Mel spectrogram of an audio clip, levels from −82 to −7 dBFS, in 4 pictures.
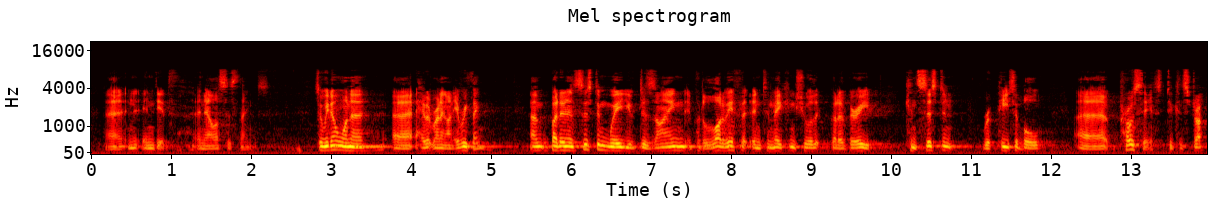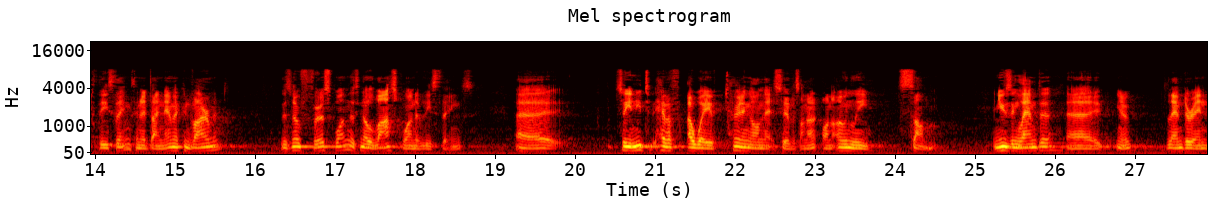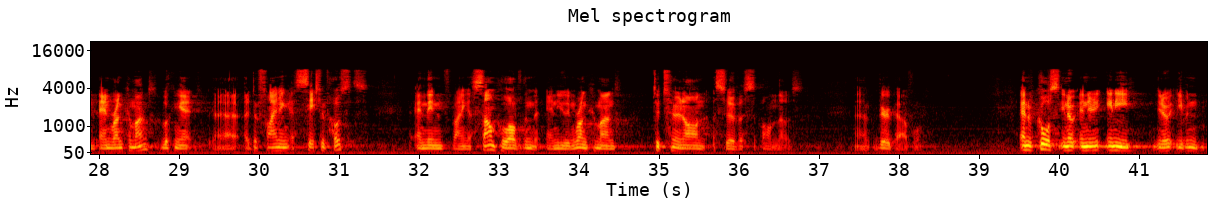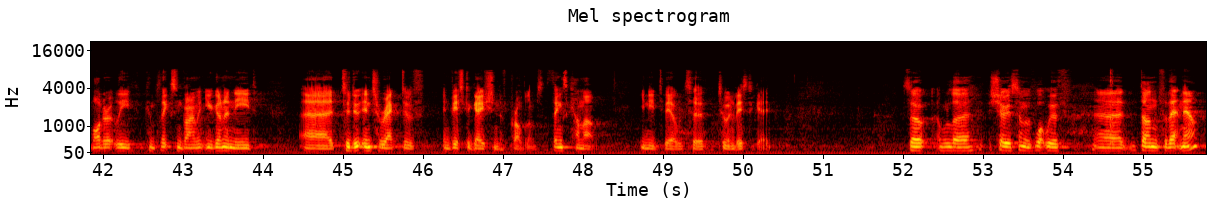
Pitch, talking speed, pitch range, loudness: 120 Hz, 185 wpm, 105-135 Hz, -34 LUFS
